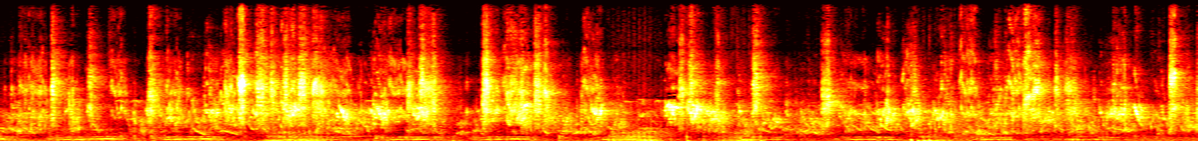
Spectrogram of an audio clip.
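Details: Budgies singing during mating: long stretches of harsh, squawky warbling and chirps from several birds, with a low arched hoot repeating about every second and fading near the end.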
